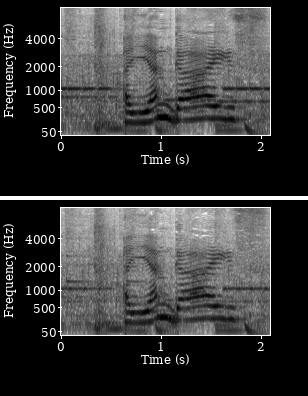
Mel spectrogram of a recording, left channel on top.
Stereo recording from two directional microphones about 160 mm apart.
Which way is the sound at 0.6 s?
25° left (ahead or behind).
